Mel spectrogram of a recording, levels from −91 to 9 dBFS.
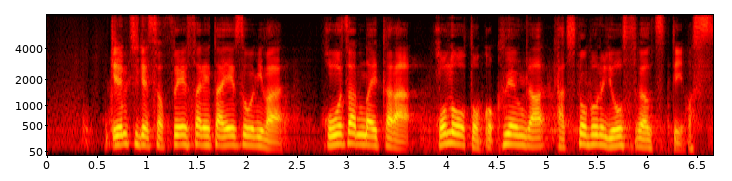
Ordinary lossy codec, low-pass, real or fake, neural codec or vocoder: none; none; fake; codec, 16 kHz, 1 kbps, FunCodec, trained on Chinese and English, 50 frames a second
